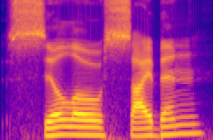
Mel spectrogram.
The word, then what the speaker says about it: psilocybin: so many of those in the past it's pronounced psilocybin it's the psychoactive compound and psychedelic mushrooms based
